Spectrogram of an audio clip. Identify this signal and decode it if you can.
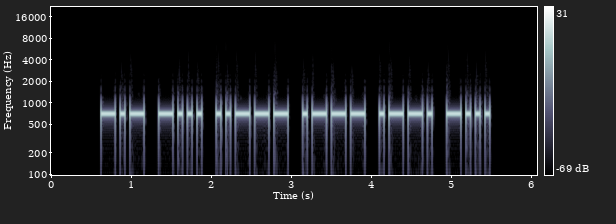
Morse code, heard as a keyed tone, about 21 wpm, 700 Hz. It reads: KB2JPB
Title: USA Call Signs - 6 Characters - Repeated 3x - 20wpm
